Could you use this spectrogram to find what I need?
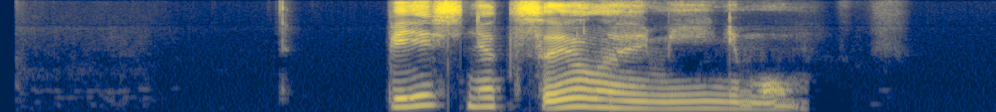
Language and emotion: Russian, sad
